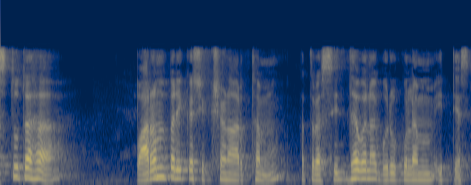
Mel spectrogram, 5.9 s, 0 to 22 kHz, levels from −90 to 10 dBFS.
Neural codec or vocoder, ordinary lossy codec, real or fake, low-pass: codec, 16 kHz, 2 kbps, X-Codec, WavLM features, trained on Multilingual LibriSpeech; none; fake; 7.2 kHz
